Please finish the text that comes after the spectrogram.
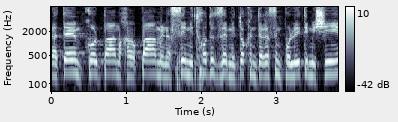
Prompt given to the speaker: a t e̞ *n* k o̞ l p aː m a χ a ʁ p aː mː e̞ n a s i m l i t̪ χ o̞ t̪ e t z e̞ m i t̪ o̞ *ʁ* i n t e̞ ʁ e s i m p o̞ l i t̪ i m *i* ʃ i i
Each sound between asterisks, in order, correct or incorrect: incorrect: m, incorrect: χ, correct

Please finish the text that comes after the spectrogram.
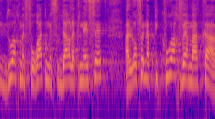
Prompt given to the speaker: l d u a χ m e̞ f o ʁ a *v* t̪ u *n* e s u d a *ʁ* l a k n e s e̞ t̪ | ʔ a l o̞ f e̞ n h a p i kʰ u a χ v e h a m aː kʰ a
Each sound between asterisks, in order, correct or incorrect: incorrect: none, incorrect: m, correct

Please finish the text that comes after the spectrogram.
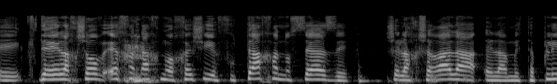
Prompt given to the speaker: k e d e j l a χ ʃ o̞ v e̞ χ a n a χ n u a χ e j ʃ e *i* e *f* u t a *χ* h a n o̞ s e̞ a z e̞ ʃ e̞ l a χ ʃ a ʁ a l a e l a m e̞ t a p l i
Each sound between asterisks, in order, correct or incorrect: incorrect: j, correct, correct

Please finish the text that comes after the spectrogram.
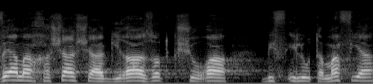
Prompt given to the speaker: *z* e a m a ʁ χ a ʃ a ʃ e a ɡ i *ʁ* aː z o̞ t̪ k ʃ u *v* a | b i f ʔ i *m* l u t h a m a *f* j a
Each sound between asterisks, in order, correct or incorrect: incorrect: v, correct, incorrect: ʁ, incorrect: none, correct

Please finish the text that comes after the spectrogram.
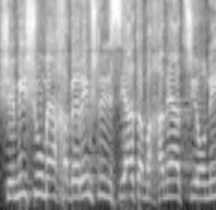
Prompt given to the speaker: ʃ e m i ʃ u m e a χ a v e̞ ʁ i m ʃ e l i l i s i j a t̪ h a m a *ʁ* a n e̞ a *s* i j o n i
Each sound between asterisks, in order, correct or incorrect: incorrect: χ, incorrect: t͡s

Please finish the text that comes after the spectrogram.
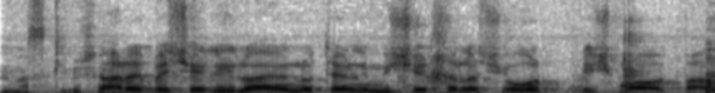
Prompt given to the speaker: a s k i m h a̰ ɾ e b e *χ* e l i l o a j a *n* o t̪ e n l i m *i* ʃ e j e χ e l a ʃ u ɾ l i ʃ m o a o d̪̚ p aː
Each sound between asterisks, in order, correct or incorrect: incorrect: ʃ, correct, correct

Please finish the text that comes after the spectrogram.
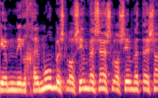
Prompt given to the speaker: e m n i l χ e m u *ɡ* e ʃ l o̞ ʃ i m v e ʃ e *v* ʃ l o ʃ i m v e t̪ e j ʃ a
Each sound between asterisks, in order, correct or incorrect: incorrect: b, incorrect: none

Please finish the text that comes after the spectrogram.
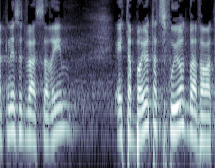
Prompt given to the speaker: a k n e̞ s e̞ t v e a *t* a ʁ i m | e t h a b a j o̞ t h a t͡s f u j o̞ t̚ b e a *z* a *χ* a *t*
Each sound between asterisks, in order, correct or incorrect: incorrect: s, incorrect: v, incorrect: ʁ, correct

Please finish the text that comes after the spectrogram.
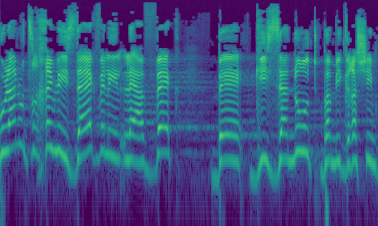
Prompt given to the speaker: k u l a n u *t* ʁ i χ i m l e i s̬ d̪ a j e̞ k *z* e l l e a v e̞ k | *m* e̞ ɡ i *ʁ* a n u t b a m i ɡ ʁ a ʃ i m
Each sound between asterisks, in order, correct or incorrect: incorrect: t͡s, incorrect: v, incorrect: b, incorrect: z

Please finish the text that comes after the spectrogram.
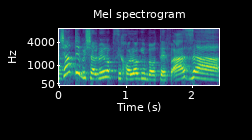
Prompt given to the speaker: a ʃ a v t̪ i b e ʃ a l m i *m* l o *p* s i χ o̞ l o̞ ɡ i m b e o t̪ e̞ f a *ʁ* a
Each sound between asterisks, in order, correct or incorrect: correct, correct, incorrect: z

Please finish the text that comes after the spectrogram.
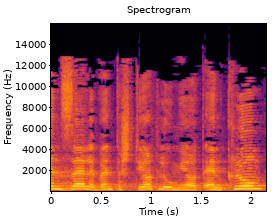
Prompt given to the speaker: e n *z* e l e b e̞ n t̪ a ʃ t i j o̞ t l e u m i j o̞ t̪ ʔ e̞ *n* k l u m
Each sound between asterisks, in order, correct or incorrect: correct, correct

